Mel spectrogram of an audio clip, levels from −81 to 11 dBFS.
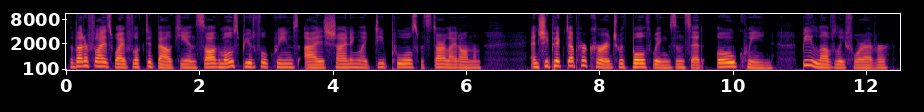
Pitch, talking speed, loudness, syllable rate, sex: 170 Hz, 180 wpm, -19 LUFS, 4.8 syllables/s, female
